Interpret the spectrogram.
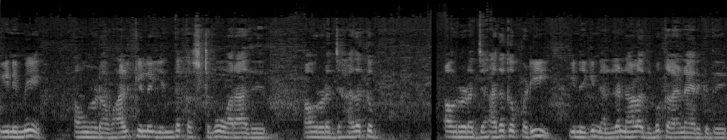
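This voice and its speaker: A man's voice: mid-range voice, flat delivery, measured pace, muffled recording, a little hiss or hum, natural voice. A man voicing a sly, greedy older priest in a cartoon serial, solemn with a wheedling edge.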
